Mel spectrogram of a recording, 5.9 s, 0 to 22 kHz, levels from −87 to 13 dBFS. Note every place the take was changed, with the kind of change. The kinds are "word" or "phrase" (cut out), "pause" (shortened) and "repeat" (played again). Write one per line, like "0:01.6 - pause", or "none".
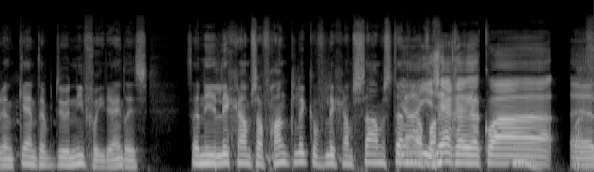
0:01.2 - word
0:02.2 - phrase
0:04.4 - word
